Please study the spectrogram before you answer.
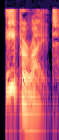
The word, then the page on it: yperite: British English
